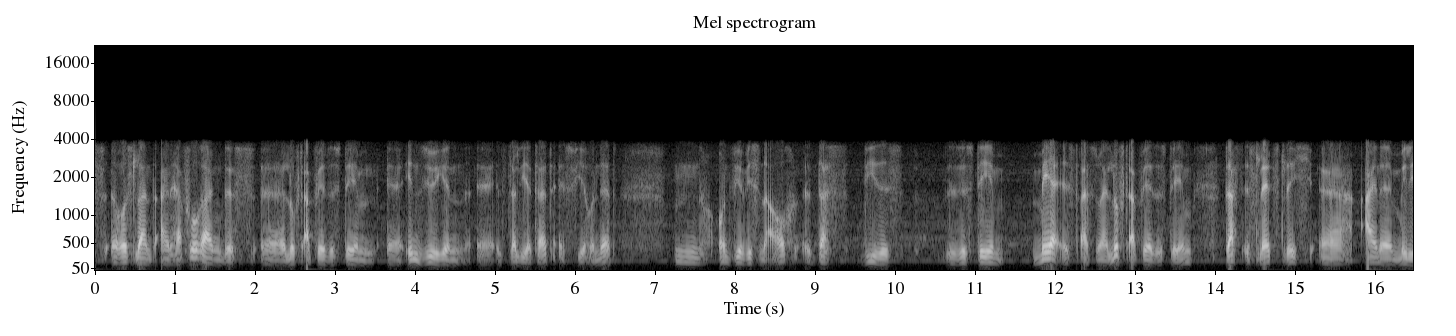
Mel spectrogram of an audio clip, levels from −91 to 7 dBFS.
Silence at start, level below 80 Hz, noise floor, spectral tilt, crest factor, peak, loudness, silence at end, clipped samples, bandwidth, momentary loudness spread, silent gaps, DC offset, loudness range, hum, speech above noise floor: 0 s; -68 dBFS; -52 dBFS; -2.5 dB/octave; 20 dB; -6 dBFS; -25 LUFS; 0 s; under 0.1%; 4 kHz; 16 LU; none; under 0.1%; 6 LU; none; 27 dB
